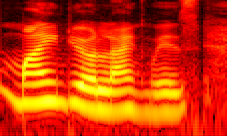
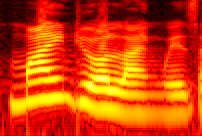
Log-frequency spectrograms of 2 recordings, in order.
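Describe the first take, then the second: First: "mind your language" said slowly and carefully, word by word; slow demo phrase. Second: Said in the usual way. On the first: Shown as a demonstration. Teacher showing the class how to say "mind your language", slow and deliberate. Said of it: "आप ऐसे बोलते हैं". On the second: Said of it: "मतलब जुबान संभाल कर बोलो".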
